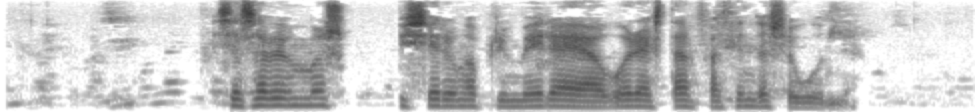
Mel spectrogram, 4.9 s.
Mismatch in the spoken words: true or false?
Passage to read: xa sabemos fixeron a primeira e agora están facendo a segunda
false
